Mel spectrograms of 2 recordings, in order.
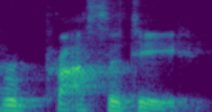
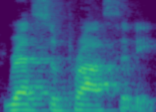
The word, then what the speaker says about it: reciprocity: So, like John Maxwell, like the law of uh reprocity. Did I say it right? Yeah. Reciprocity. Yeah.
